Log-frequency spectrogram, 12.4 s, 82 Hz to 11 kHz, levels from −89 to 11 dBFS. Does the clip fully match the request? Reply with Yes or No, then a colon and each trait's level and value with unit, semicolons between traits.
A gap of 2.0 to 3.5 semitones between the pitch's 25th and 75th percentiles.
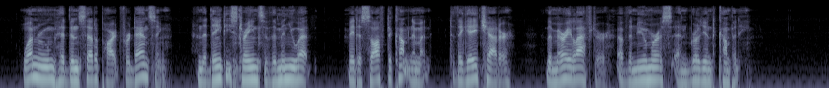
Yes: narrow, 2.4 semitones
